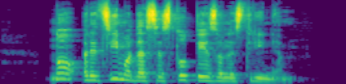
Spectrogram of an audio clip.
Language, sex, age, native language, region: Slovenian, female, 60+, Slovenian, Savinja region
